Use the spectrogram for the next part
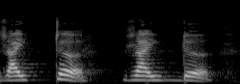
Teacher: d, and t would be clearly pronounced with a difference in British English, whereas American English would not do so.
